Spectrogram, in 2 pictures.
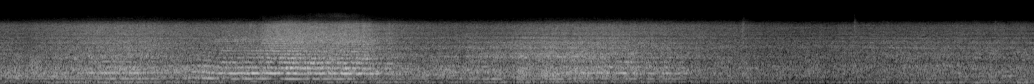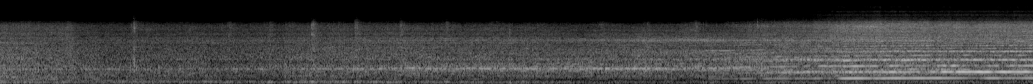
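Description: Train brakes squeal loudly as the train slows.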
